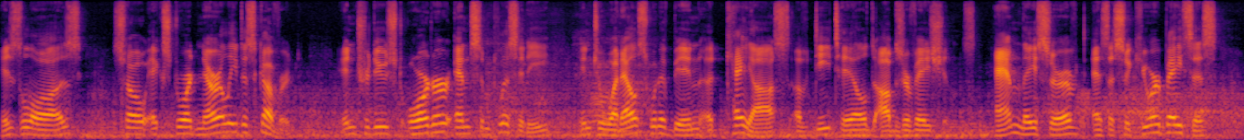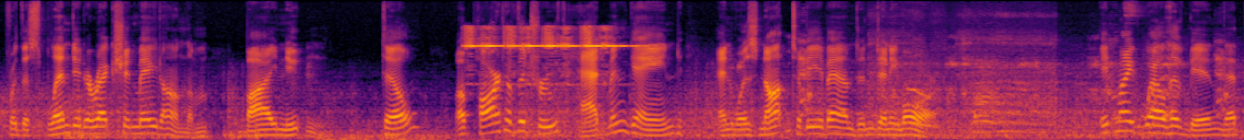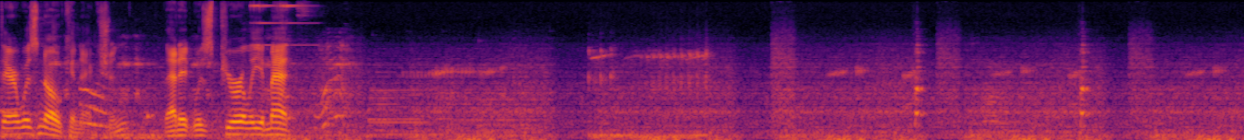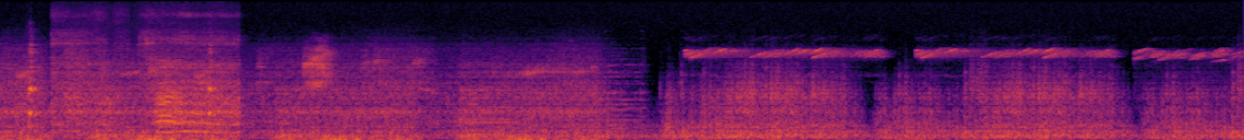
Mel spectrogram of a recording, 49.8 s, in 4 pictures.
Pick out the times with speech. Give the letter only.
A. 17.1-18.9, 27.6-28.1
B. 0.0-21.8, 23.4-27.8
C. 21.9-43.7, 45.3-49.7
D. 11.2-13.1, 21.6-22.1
B.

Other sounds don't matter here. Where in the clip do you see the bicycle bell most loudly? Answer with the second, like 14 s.
18 s.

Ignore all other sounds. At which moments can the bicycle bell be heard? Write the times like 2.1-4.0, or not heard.
17.1-18.9, 27.6-28.1.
